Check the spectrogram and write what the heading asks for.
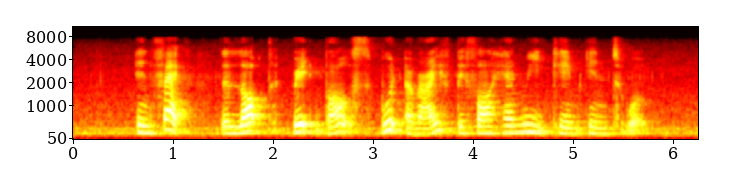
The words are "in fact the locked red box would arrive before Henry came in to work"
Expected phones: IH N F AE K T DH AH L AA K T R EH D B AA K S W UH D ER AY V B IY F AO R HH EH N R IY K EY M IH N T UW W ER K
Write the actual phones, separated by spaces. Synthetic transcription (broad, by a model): IH N F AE K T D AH L AA K T R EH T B AA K S W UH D ER AY V B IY F AO HH EH N R IY K EY M IH N T UW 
